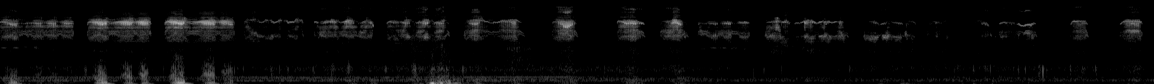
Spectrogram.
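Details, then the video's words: Foster-reared parasitic cuckoo chick, frustrated at missing food and attacking its foster mother, gives a rapid series of piercing, hissy squeaks. Loudest early, then softer and more broken, with a faint low hum and a few taps. "Cuckoo bird can't grab food, attacking mother bird寄生的杜鹃鸟屡次抢不到食物，气急败坏，对着养母一顿啄"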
